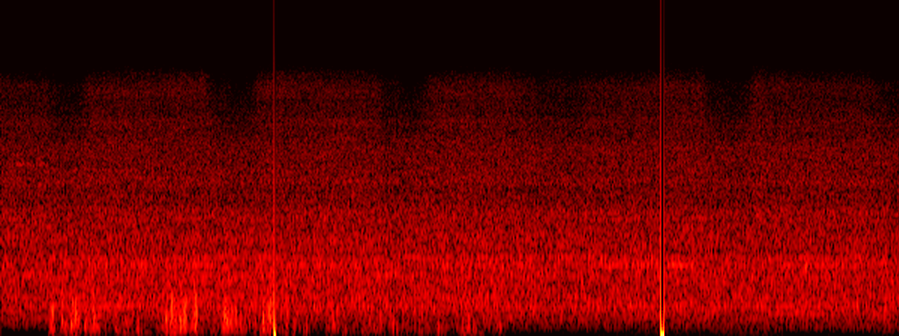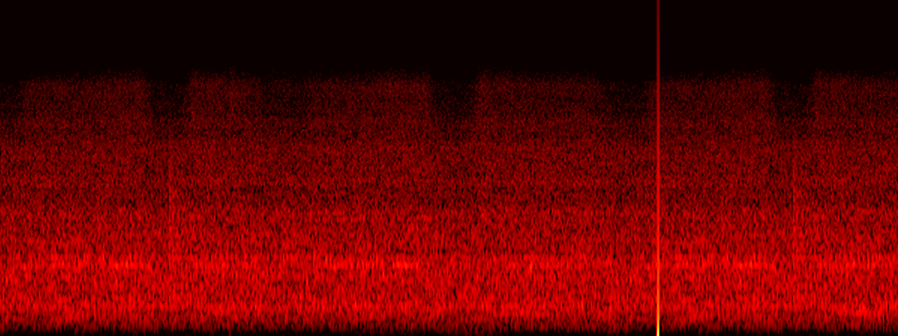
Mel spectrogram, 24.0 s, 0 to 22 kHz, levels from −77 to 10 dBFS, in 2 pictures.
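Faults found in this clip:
Invalid numbers at full scale, three hard bangs at 3.65–3.67 s, 8.80–8.85 s and 20.74–20.76 s. Output pinned flat at one extreme value, beyond the audio's peaks, for about 23 ms, 46 ms and 23 ms, consistent with 1024-, 2048- and 1024-sample processing blocks. Probable component: a DSP stage whose arithmetic produced infinite or invalid values, clamped to the positive or negative limit. Blocks are too short for separate edge pops, so each event is heard as a single bang.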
